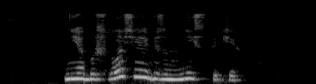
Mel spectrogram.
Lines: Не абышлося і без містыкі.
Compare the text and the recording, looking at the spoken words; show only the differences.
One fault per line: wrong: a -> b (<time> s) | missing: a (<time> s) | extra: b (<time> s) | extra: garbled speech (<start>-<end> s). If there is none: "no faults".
no faults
